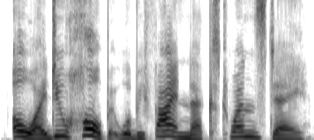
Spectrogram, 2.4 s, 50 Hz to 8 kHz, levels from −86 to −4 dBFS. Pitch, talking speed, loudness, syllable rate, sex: 245 Hz, 255 wpm, -16 LUFS, 5.6 syllables/s, female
